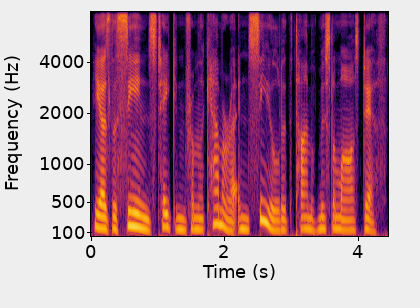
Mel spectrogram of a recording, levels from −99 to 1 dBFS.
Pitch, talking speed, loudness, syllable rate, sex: 150 Hz, 230 wpm, -19 LUFS, 5.3 syllables/s, female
